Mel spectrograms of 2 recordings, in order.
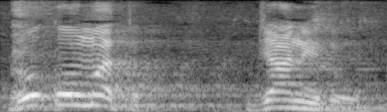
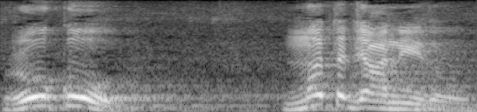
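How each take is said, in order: First: There is a pause right after 'mat'. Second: There is a pause right after 'roko'. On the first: Do not stop the person; let them go. "इसी शब्द को दूसरी जगह रुक जाओ" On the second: Stop the person; do not let them go. "उसको रोक लीजिए, उसे जाने मत दो"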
